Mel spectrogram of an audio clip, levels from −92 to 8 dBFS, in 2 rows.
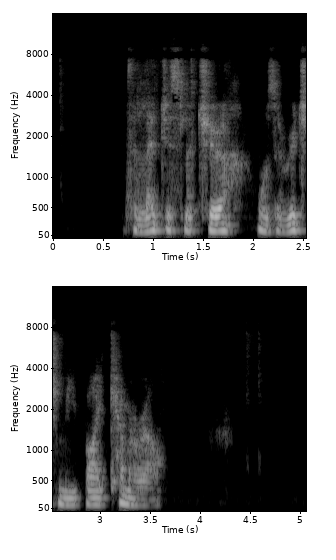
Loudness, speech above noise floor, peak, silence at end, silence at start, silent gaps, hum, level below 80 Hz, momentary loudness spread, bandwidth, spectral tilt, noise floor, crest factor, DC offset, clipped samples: -32 LUFS; over 59 dB; -12 dBFS; 1.45 s; 0.75 s; none; none; -72 dBFS; 13 LU; 9.2 kHz; -5.5 dB/octave; under -90 dBFS; 22 dB; under 0.1%; under 0.1%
